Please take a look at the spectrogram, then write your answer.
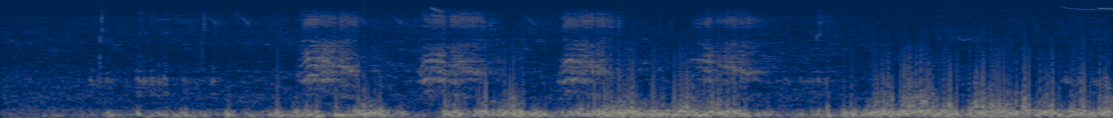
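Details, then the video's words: Crow calling in a run of about five hoarse, raspy caws spaced under a second apart, over heavy low rumbling noise. "Crow call - Panggilan gagak / gagak suara / suara gagak hewan"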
